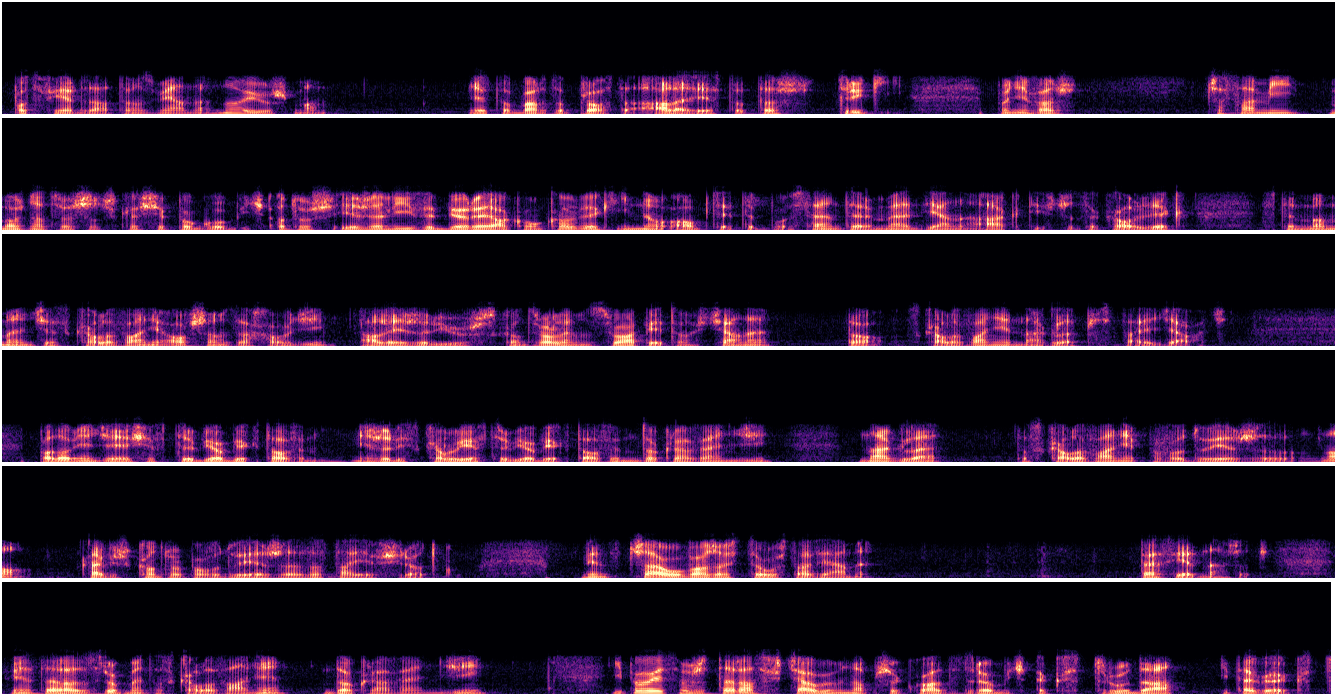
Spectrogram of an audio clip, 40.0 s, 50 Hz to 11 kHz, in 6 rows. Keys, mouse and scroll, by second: 0.0 ctrl+click, 6.4 ctrl+z, 9.2 click, 13.6 s, 20.8 Tab, 30.9 click, 33.5 Tab, 36.0 ctrl+click, 37.6 middle click, 39.5 middle click.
